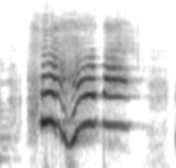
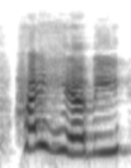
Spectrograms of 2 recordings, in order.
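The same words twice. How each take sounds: First: It is said in a higher-pitched toy voice. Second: It is said at a normal, lower pitch.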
